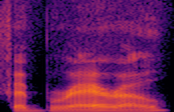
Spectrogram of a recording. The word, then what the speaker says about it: febrero: Well, I know in Spanish it's febrero. It's the shortest of all the months. They do say the R in Spanish. It is febrero.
